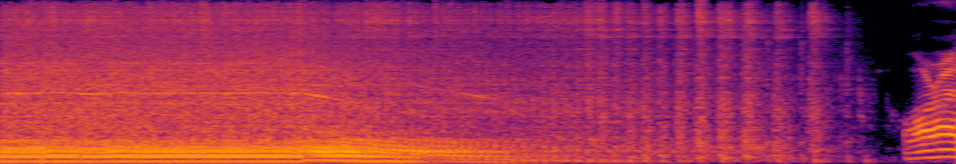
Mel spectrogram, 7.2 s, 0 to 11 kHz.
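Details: Old 5500 W gas generator (one of a McCulloch, Briggs & Stratton and Troy-Bilt set) after oil change; steady even low drone with firm regular pulse, then winds down and stops; runs fine.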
